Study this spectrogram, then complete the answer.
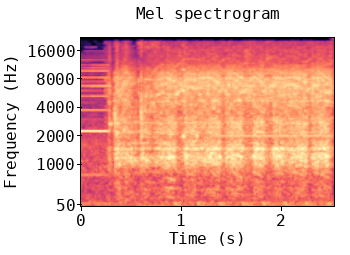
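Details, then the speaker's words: Mitsubishi Evo X with no-start after owner replaced broken key antenna: starter cranks the engine in a quick regular chug, about three beats a second, but it never fires; possibly immobilizer-related, starter also suspect, unconfirmed. "So, it cranks over. Uh, doesn't seem like it wants to start, though."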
